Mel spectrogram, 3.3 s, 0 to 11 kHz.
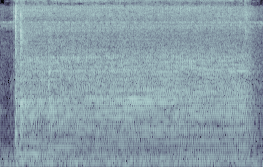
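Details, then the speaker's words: Vacuum pump under the headlamp of a 1990 Corvette ZR1, ignition on with engine off: electric pump buzzes about three seconds then shuts off, repeatedly cycling instead of holding charge, a telltale sign of a vacuum leak. "that's the sound of the pump and it's actually cycling on it off which is a pretty telltale sign that there's a leak somewhere"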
